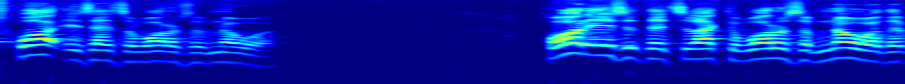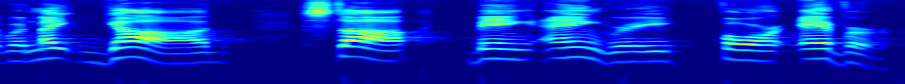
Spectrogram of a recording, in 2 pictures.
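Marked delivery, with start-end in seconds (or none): none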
